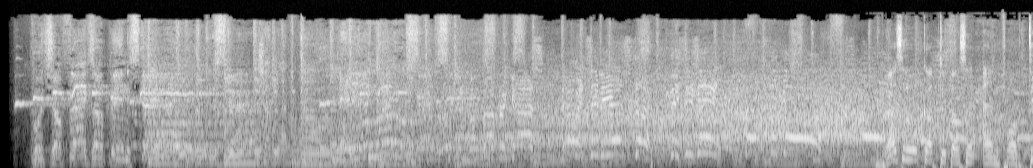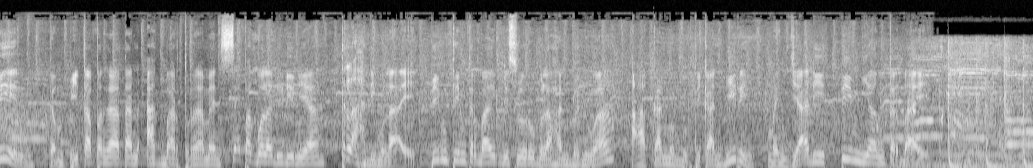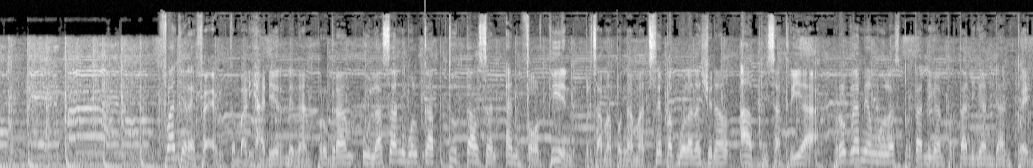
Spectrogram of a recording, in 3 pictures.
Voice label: promo; PIALA DUNIA 2014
